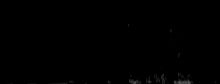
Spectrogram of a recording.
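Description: Near silence, with a few faint, short clicks a little over a second in.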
